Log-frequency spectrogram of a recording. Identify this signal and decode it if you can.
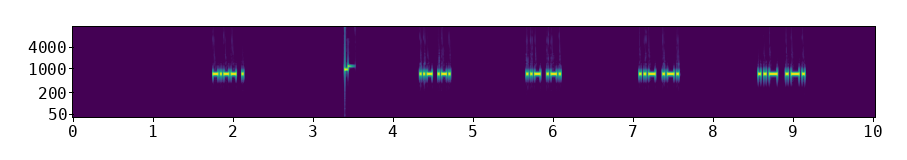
Morse code, heard as a keyed tone, about 48 wpm, 700 Hz. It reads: YE UR UR UR UR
